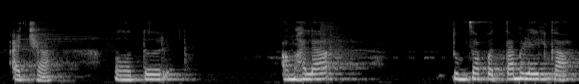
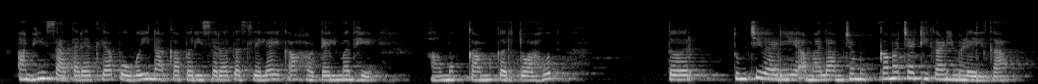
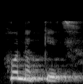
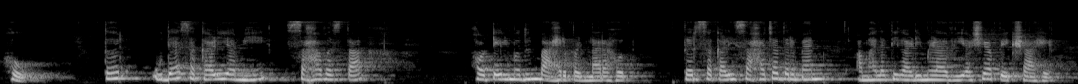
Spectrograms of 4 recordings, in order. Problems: background sounds at intervals, echo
